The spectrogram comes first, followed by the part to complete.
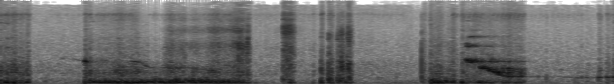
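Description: A dog whining behind a fence: a short falling whimper about a second in, and a longer whine sliding down in pitch near the end. Loud low rumbling noise comes in bursts over it.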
